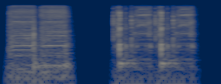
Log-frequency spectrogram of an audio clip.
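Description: Camera shutter sound, twice: a first burst lasting under a second, then a second one starting about a second in, with two sharp clicks in it.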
